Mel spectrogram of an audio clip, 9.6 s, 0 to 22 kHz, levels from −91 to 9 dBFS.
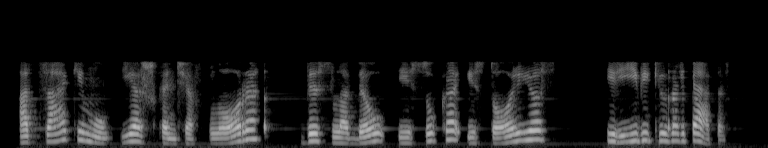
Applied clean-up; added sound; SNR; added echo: neural mask model DeepFilterNet 3.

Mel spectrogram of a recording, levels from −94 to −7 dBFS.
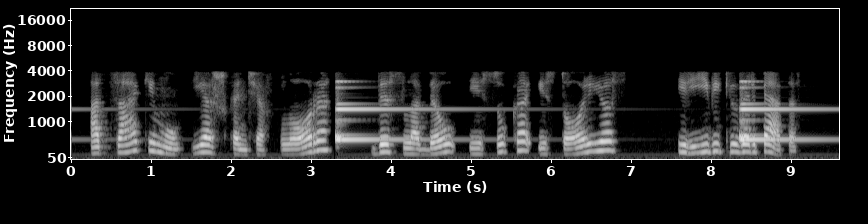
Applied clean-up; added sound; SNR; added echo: none; Bell; 2 dB; none.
